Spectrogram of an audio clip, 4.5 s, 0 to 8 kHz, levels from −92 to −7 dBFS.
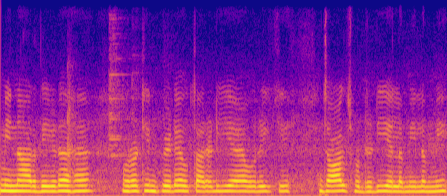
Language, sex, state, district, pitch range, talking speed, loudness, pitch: Marwari, female, Rajasthan, Nagaur, 205-215 Hz, 200 wpm, -14 LUFS, 215 Hz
